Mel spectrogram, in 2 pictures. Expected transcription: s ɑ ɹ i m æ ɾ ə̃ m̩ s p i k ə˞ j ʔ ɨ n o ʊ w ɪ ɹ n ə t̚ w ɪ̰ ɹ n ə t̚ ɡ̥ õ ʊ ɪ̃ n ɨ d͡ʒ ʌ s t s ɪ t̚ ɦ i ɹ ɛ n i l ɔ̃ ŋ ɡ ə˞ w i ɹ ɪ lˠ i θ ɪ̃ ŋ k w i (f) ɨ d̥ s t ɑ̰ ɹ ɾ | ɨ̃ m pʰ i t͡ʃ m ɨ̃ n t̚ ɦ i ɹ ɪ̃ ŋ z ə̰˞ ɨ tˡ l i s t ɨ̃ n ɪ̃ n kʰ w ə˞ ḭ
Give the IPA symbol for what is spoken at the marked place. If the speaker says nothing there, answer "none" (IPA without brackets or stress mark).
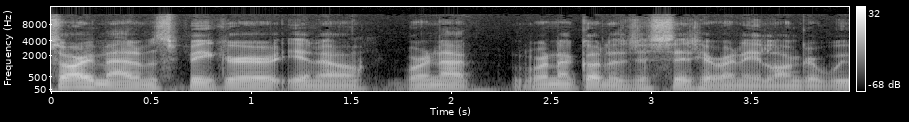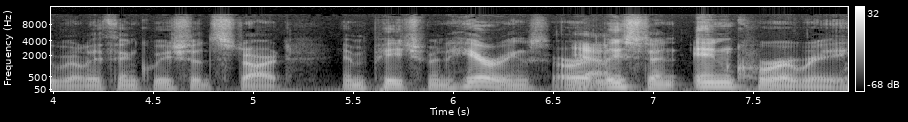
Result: ʃ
